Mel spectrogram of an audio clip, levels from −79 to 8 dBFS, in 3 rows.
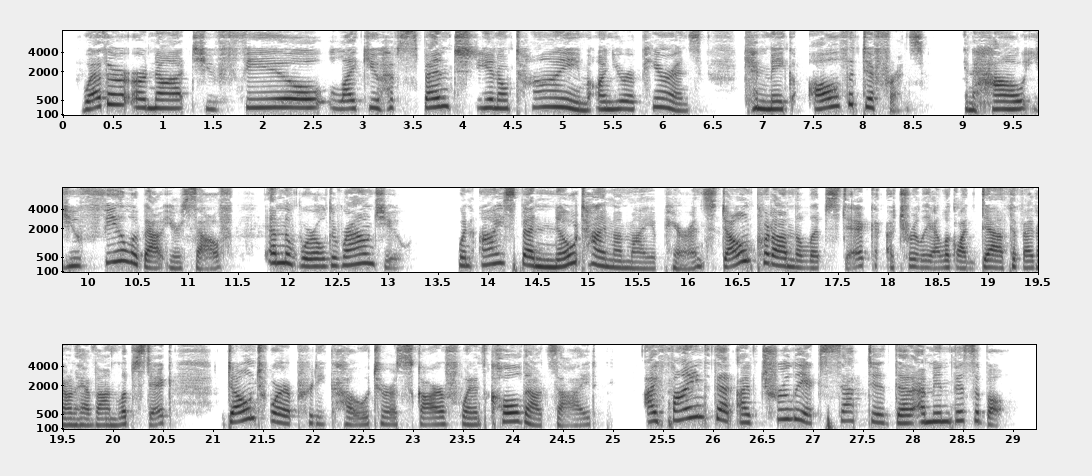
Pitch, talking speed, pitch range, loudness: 245 Hz, 160 wpm, 215-280 Hz, -16 LUFS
